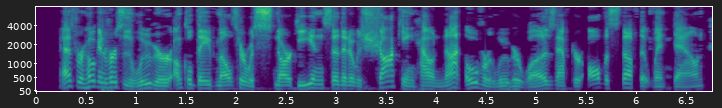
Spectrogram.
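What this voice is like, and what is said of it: Usual voice. Nothing is said of it.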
